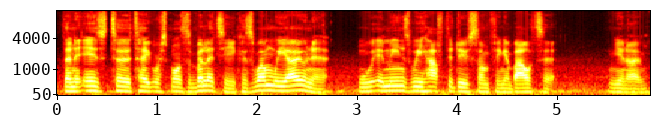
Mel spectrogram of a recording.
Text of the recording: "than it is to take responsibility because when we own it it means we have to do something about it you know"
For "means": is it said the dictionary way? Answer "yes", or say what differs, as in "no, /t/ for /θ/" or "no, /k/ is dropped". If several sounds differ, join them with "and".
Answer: yes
